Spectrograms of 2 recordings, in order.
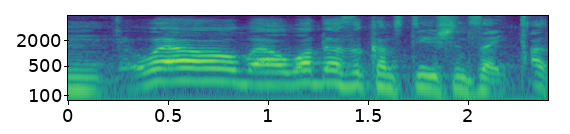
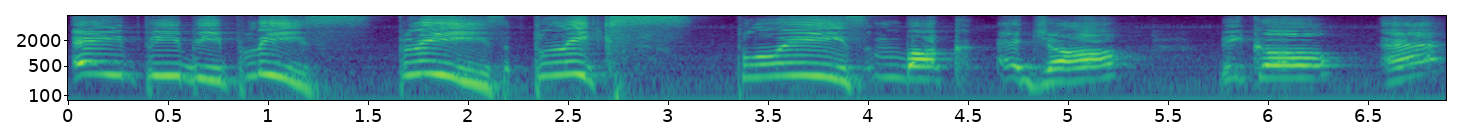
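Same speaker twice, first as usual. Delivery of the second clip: pleading call; 6 semitones higher, much slower than usual. Real, not acted. Host pleading with agency.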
